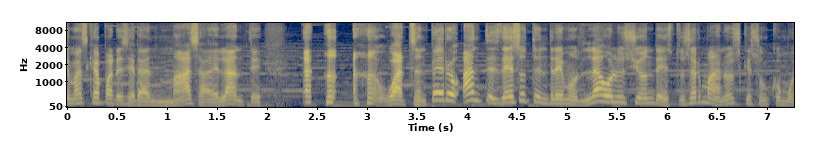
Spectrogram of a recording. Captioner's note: cough cough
